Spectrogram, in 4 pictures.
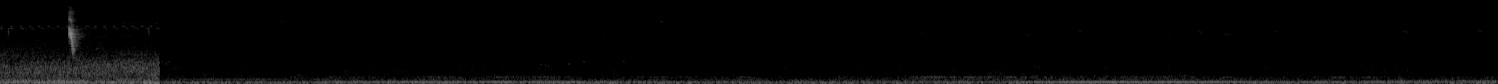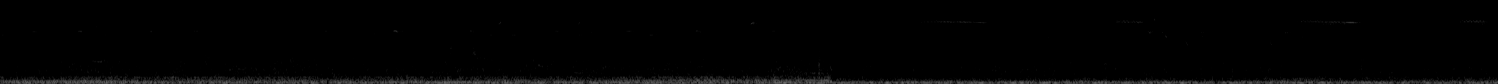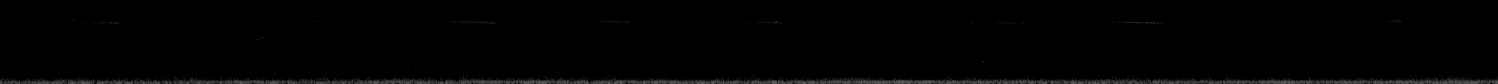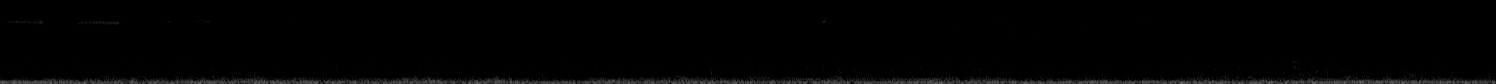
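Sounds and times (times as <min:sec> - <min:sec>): distant bird chirps: 0:00.0 - 0:01.6
high insect chirps: 0:00.0 - 0:01.6
low hum: 0:00.0 - 0:01.6.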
